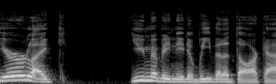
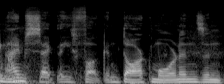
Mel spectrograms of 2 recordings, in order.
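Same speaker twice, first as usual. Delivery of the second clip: usual speaking voice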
